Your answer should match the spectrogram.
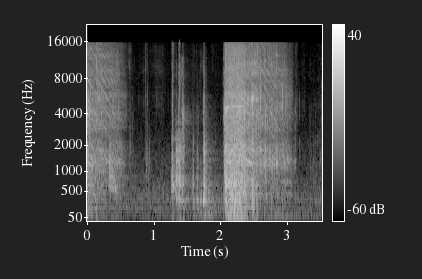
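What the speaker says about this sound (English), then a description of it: "Using your 19mm socket, loosen and remove your lug nuts." Power tool or socket wrench loosening and removing 19mm lug nuts from the rear wheel of a 1999-2004 Jeep Grand Cherokee, heard in short whirring bursts with pauses, then a longer loud run close by.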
